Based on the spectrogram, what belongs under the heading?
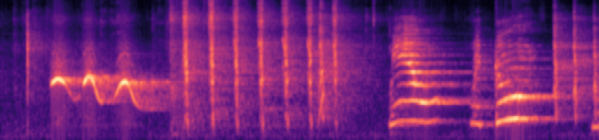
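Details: Indian ringneck parakeet, a talking pet, whistles three looping notes, then a fast series of clicks, followed by nasal, harmonic meow-like utterances while the owner coaxes it indoors.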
